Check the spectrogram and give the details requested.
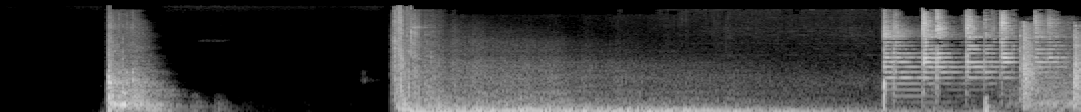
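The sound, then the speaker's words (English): A sharp thud, then a heavier door bang with a lingering rumble, followed by a quick run of rattling knocks near the end as someone comes to the door. Fairly loud, with no talking. “There's somebody at the door.”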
